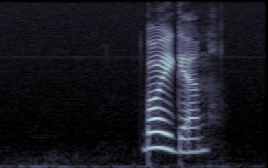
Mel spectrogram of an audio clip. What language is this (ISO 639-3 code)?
nor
